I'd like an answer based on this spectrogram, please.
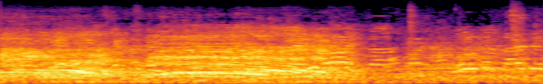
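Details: Gir and Sahiwal bull calves for sale at Ambari market, a livestock haat held Fridays and Mondays. A low, drawn-out moo with gently gliding pitch rises through steady crowd chatter and nearby talking voices.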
